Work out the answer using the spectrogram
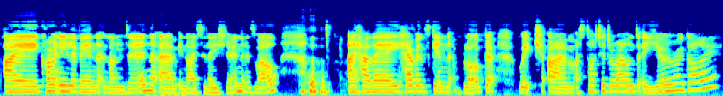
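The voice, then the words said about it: British accent. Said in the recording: “I'm British, as you can maybe tell from my accent.”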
